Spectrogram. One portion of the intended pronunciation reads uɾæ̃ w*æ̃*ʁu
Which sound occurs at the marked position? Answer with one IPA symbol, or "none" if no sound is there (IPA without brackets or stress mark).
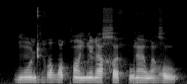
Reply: ə̃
